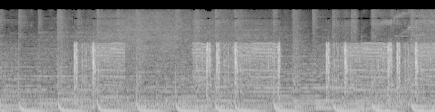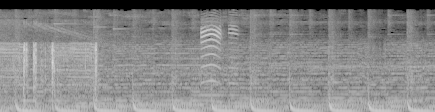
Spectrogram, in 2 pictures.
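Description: Background music with a steady beat, with rapid camera-shutter clicks in three runs during the first five seconds. A brief pitched sound effect comes about six and a half seconds in.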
